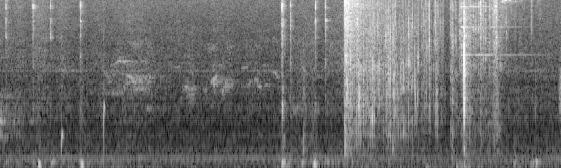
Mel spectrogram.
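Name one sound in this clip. A video game makes short clicking sound effects.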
